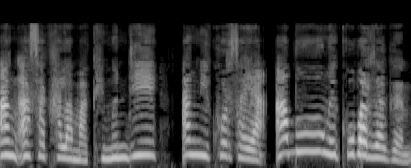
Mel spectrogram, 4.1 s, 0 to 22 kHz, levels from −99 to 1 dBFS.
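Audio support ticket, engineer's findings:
Gritty, metallic sibilance throughout. Nothing above 11.8 kHz. Likely HE-AAC compression: treble copied up from lower bands, harmonics mismatched. Heavy damage fits a 16 kbps stream.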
